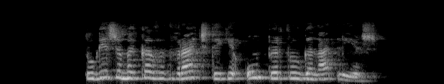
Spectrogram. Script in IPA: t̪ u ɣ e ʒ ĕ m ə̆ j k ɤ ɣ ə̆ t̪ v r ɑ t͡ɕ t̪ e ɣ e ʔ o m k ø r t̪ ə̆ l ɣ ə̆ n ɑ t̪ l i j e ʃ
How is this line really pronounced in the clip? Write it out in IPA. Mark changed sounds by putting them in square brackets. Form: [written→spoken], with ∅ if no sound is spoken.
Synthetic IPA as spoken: t̪ u ɣ e ʒ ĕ m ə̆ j k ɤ [ɣ→z] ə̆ t̪ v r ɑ t͡ɕ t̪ e ɣ e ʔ o m [k→p] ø r t̪ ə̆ l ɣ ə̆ n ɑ t̪ l i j e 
